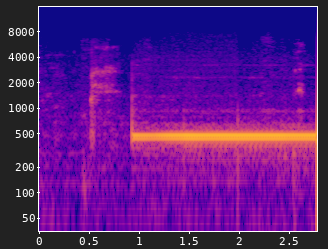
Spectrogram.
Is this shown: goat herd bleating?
no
